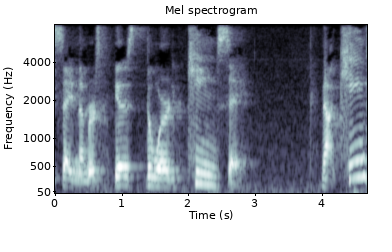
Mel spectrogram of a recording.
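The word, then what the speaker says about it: quince: your bed and look the letter Q has two sounds it's either a key or a K and this one is the pronunciation key so we start off with the key put an in on it and so we have King say so it's two syllables king say leave that with me Kings say one more time King say King say King say yeah let's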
